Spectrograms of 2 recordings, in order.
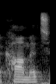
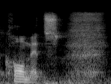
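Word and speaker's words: kametz: But anyway, but yes, in the Ashkenazic dialect, the comets will be pronounced differently. Okay, it's not a comets, it's a kolmetz.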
